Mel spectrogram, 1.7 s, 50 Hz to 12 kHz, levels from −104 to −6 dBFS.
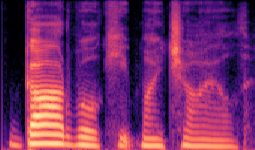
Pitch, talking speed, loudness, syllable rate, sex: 165 Hz, 175 wpm, -18 LUFS, 3.6 syllables/s, female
